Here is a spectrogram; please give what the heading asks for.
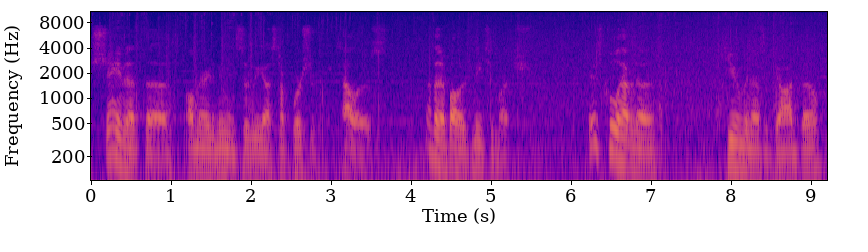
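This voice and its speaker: A man's voice: mid-range voice, expressive, fairly quick, a little mellow, slight background noise. A man giving casual role-play commentary over a video game, making laid-back, wry asides in character. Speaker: gamer role-playing his character. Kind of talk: casual roleplay gameplay commentary. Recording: game music and sounds behind. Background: video game audio.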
